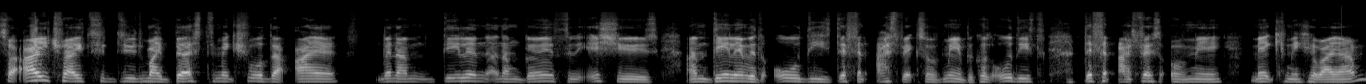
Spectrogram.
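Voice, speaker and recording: A man talks loudly at a fairly slow pace and medium pitch, with a bright, sharp tone, fairly even intonation, and a dry, close sound with no echo over a quiet background. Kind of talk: interview.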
